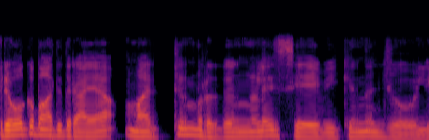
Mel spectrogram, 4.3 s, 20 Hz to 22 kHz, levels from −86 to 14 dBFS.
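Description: From the first moment the speech carries Opus voice compression: a wideband SILK coding whose band stops dead near 8 kHz, with a coarse, slightly hoarse and buzzy texture that fits a rate of around 12 kbps. The linear-prediction coder rebuilds each 20 ms frame from a filter plus a crudely quantised excitation, so the damage is a steady roughness and muffling that stays even across the whole clip. A plain low-pass filter would dull the top without that grainy, robotic edge.

At 0.86 s the pace abruptly drops to a little over half speed, about 0.53 times, and stays there to the end, while the pitch does not fall at all. That combination marks a time-stretched section, most likely produced by software that lengthened the audio by repeating short pieces. The repeats make the speech drag. A slowed tape or wrong sample rate would have dragged the pitch down with the tempo.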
